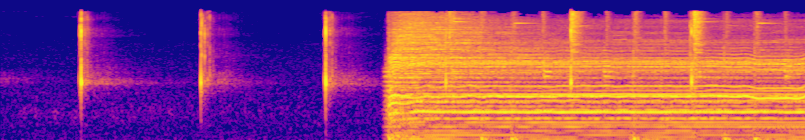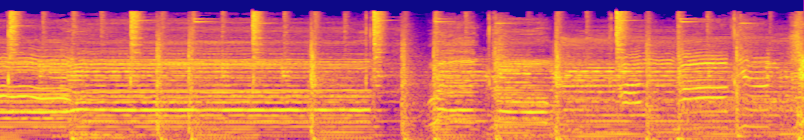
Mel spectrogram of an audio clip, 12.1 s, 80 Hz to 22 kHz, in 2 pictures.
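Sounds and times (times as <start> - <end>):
finger snaps: 0.0 - 3.6.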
